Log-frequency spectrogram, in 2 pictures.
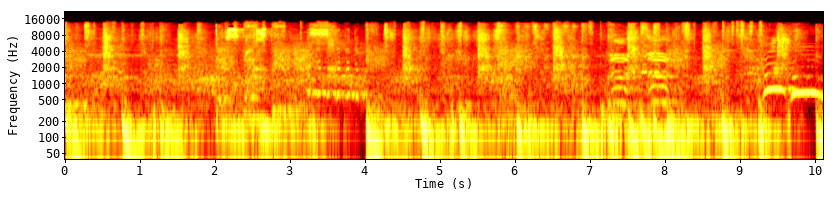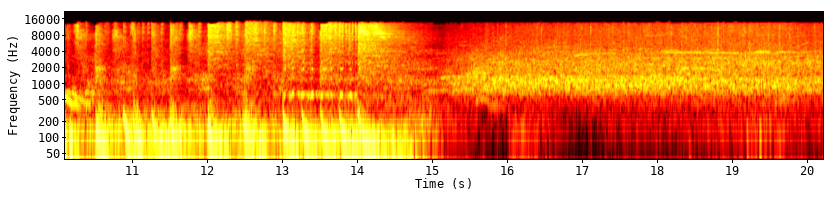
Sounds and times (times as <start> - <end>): Pop music: 0.0 - 15.0.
